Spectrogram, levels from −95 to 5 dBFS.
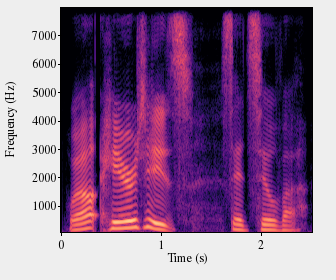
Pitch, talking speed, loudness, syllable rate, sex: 195 Hz, 145 wpm, -16 LUFS, 4.1 syllables/s, female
